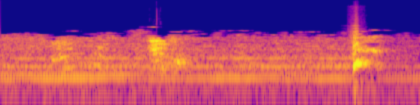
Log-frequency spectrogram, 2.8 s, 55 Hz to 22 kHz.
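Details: Hiccups: two short, abrupt catching sounds about 1.4 seconds apart over background music.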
